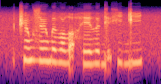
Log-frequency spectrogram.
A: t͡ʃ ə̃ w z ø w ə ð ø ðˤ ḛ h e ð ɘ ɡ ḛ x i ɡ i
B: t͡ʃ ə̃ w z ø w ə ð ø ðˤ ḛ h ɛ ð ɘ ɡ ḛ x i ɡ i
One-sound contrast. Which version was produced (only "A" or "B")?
A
